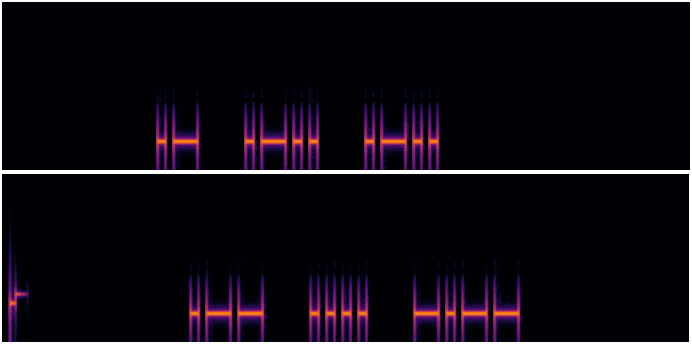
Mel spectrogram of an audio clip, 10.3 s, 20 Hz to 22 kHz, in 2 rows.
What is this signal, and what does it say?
Morse code, heard as a keyed tone, about 20 wpm, spaced as for 15 wpm, 700 Hz. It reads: ALL WHY
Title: 146 Lesson 24f - Letter y - Words 20wpm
